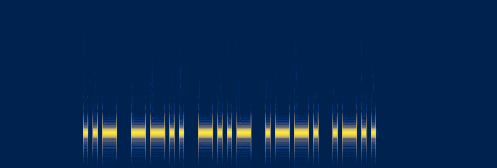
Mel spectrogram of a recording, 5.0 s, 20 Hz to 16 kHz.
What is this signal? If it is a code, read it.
Morse code, heard as a keyed tone, about 25 wpm, 700 Hz. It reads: UZXPL
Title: Code Groups - 5 Letters - 25wpm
